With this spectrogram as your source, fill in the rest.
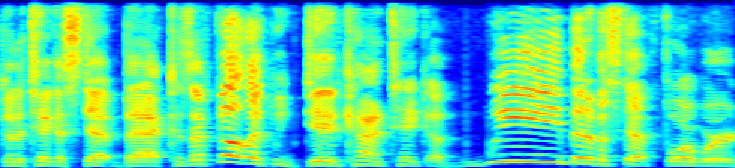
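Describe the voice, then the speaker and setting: A man with a high pitch is heard in a very clean recording with a silent background. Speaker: sports vlogger. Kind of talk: casual sports preview vlog. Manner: speech impediment; halting.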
